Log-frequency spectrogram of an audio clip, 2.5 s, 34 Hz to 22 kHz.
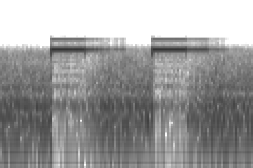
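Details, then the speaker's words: Two short, steady, high-pitched buzzer tones about a second apart from a student-built alcohol detector, signalling the measurement result (0.0%). "setelah tampil bazar akan berbunyi dan hasilnya 0,0% sesuai dengan yang kita inginkan"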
